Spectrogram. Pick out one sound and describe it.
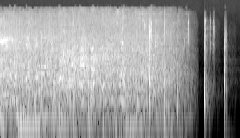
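Footsteps hurry over pavement.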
